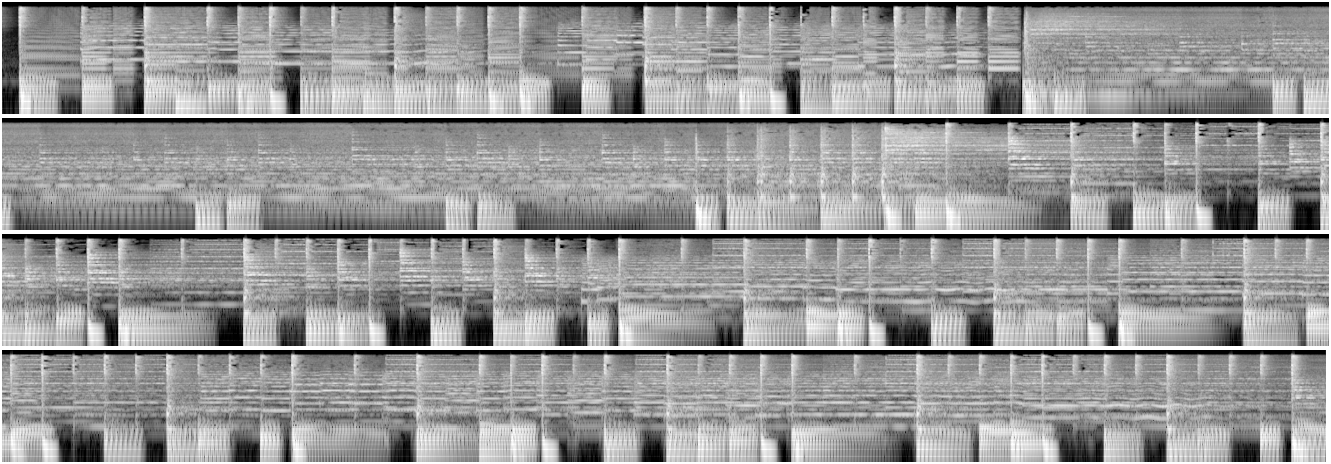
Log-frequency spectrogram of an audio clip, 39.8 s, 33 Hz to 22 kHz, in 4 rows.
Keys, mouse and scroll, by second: 8.5-21.9 middle drag, 21.9 click, 23.7 g, 23.8 g, 27.7 click, 30.1-39.7 shift+drag, 38.1-38.7 scroll up 2, 38.7-39.6 scroll up 1.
